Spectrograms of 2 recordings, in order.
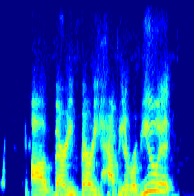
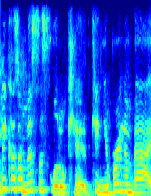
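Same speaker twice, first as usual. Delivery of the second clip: playful pleading; 6 semitones higher than usual. Retold or imitated. Retelling plea to son over pictures.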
